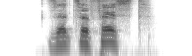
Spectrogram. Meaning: inflection of festsetzen: 1. first-person singular present 2. first/third-person singular subjunctive I 3. singular imperative
- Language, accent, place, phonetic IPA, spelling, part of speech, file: German, Germany, Berlin, [ˌzɛt͡sə ˈfɛst], setze fest, verb, De-setze fest.ogg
